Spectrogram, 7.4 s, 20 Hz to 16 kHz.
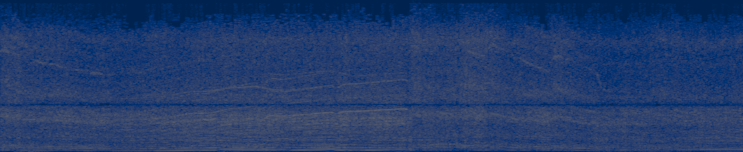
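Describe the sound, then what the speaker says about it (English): Ferrari power unit of a Formula 1 car in the F1 24 racing game on the streets of Monte Carlo, a steady high-pitched whine rising and falling slightly in pitch, sustained and alone without talk. "Wow, the Ferrari engine sounds so weird."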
